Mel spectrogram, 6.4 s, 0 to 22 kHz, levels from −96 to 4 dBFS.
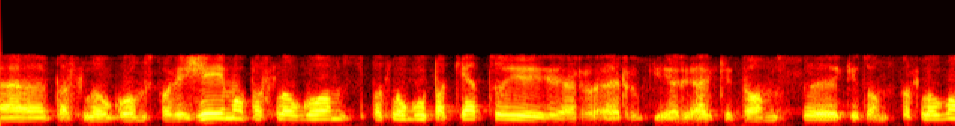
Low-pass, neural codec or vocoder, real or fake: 3.6 kHz; codec, 16 kHz, 6 kbps, DAC; fake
